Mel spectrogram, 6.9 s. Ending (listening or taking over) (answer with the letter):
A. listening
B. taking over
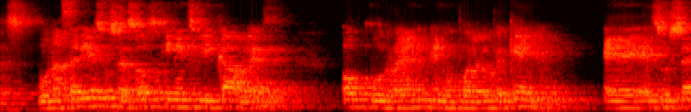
A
